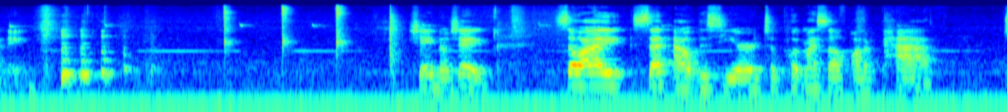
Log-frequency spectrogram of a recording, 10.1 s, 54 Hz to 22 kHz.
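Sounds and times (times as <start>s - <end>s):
finger snapping: 2.2s - 4.1s.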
